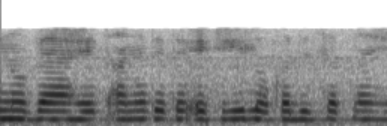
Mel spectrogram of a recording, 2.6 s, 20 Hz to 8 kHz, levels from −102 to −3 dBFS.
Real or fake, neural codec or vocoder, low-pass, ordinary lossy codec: real; none; 7.2 kHz; AAC, 16 kbps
